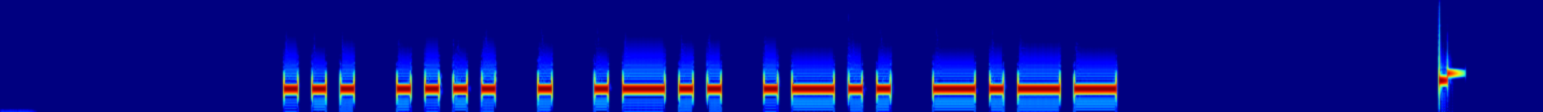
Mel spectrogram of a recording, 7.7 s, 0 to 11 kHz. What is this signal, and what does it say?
Morse code, heard as a keyed tone, about 17 wpm, 700 Hz. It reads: SHELLY
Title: USA Common Names - 17wpm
